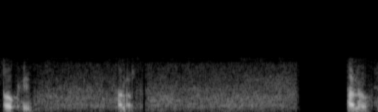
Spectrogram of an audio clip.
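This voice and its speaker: A man with an Indian accent, an investor calling in with questions in a halting, informal way. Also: a little hiss or hum. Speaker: caller, investor asking questions. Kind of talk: probing questions on a conference call. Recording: thin narrow telephone line.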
